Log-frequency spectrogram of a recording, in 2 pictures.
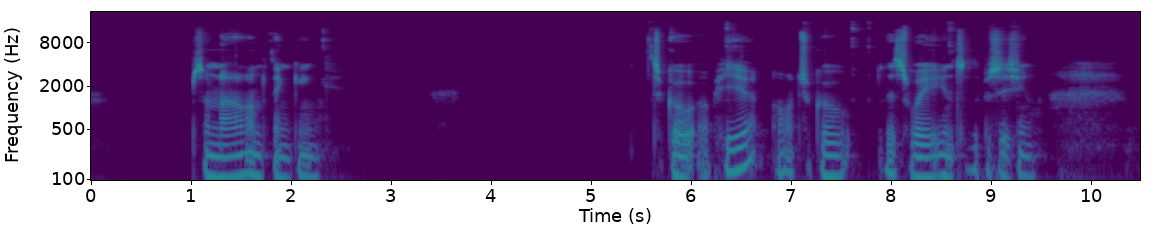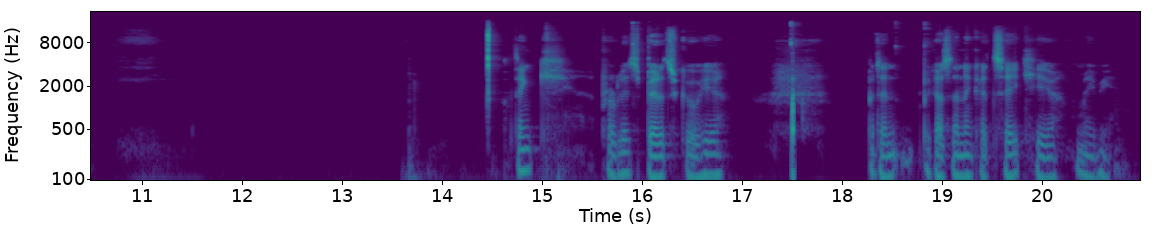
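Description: A man talks calmly and thoughtfully into a close microphone, with pauses.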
